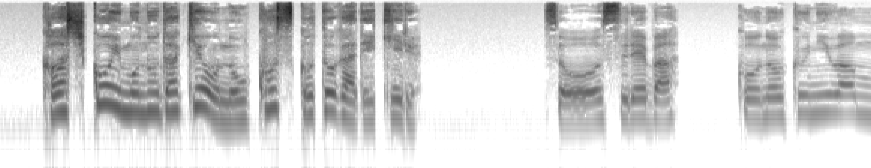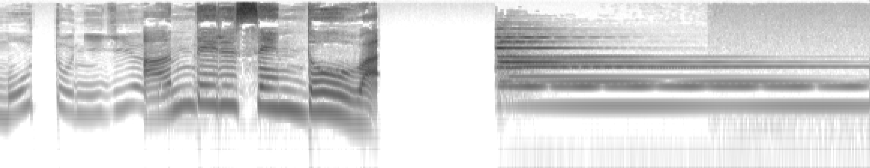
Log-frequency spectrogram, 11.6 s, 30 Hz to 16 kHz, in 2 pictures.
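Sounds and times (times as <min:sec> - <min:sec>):
speech: 0:00.3 - 0:02.9, 0:03.6 - 0:08.4
single bell strike ringing: 0:09.1 - 0:11.6.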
